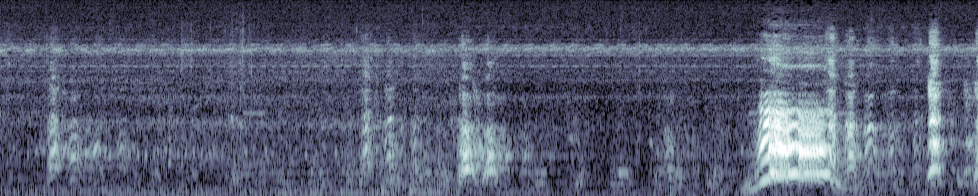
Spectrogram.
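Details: A striped hyena at Trimbakeshwar, Nasik district, gives one short, strained yelp with bending harmonics after quiet, scattered clicks and knocks.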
